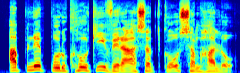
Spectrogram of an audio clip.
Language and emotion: Urdu, neutral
